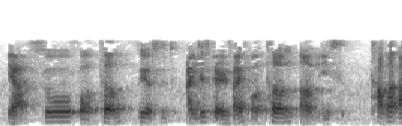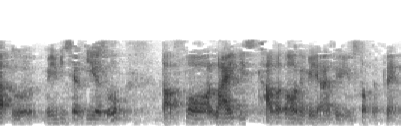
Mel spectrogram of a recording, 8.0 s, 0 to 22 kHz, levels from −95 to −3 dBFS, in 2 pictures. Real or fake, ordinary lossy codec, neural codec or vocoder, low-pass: fake; MP3, 24 kbps; vocoder, 22.05 kHz, 80 mel bands, HiFi-GAN; 7.2 kHz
